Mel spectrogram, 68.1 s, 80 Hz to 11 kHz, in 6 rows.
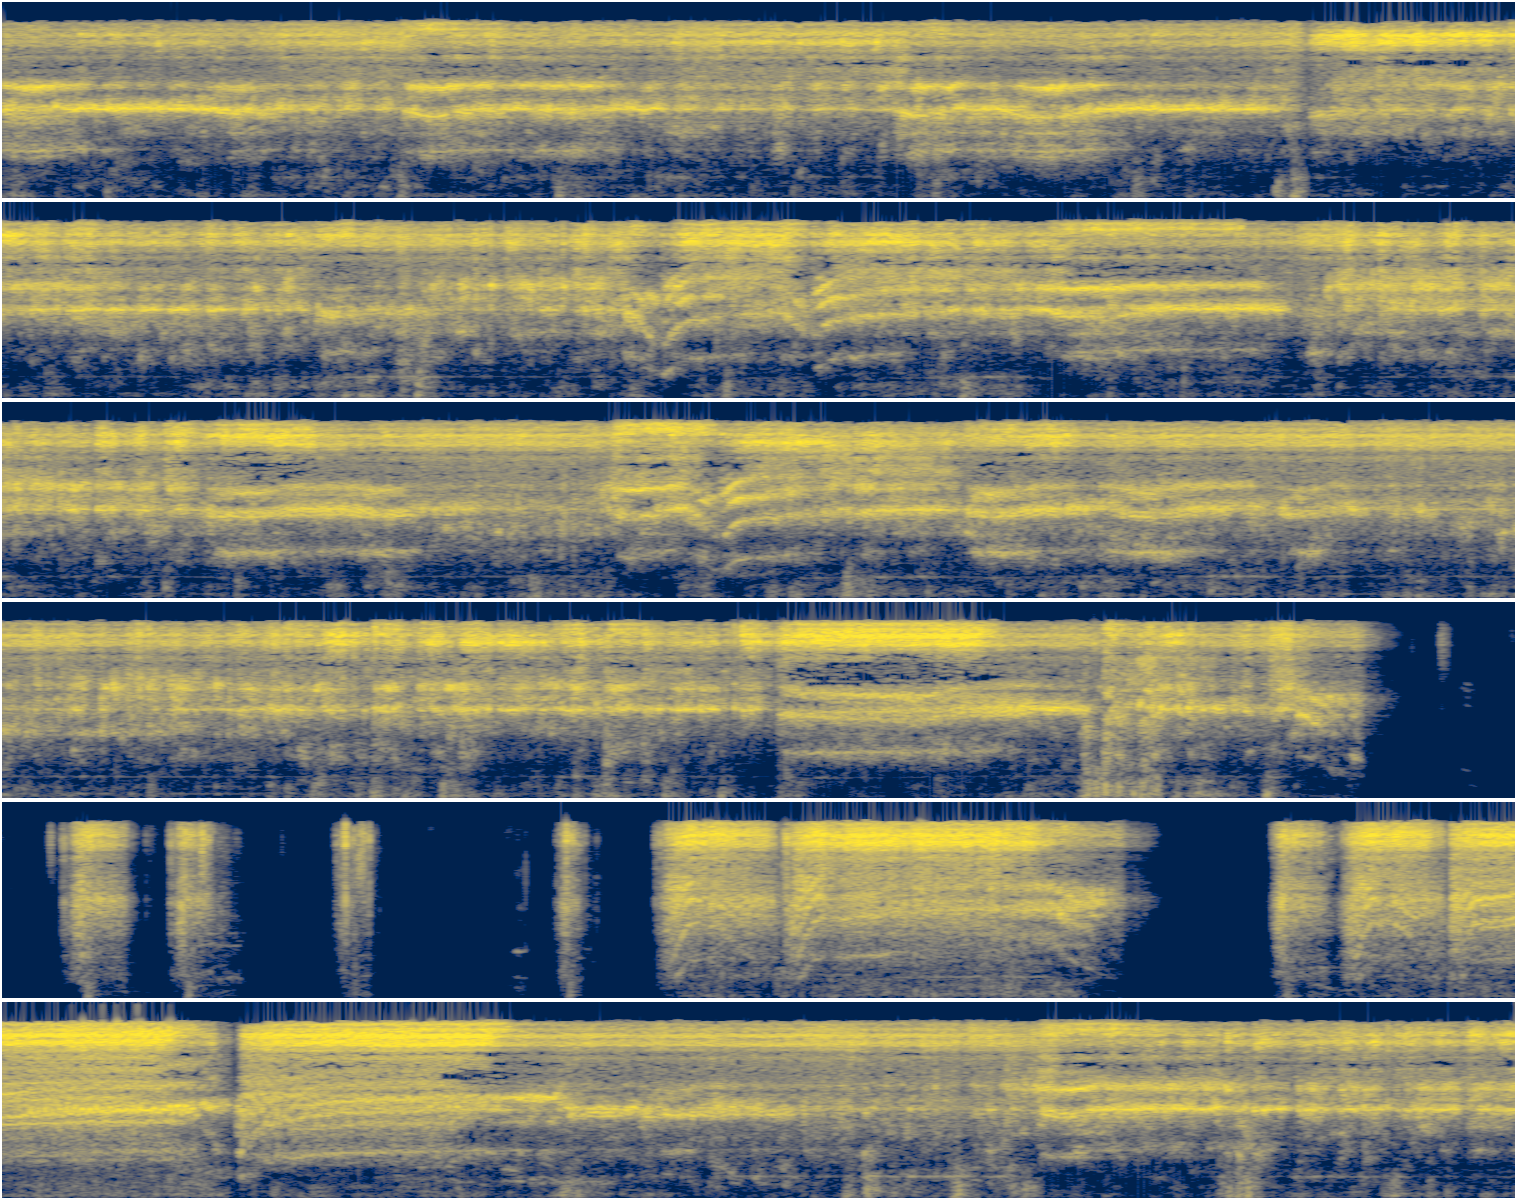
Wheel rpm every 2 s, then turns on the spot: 230, 230, 230, 230, 230, 230, 230, 230, 190, 210, 230, 230, 230, 230, 210, 220, 230, 230, 240, 230, 220, 220, 30, 0, 0, 60, 180, 10, 130, 160, 210, 230, 230, 230.
none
